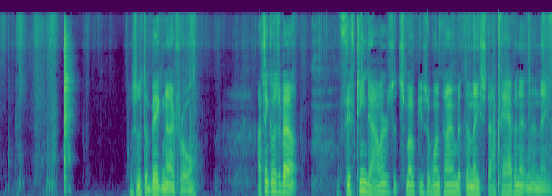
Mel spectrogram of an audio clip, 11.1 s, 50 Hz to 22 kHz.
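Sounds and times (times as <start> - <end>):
leather strap handling rustle: 3.3 - 11.0.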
